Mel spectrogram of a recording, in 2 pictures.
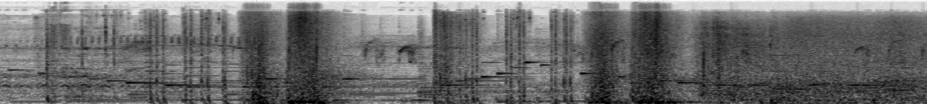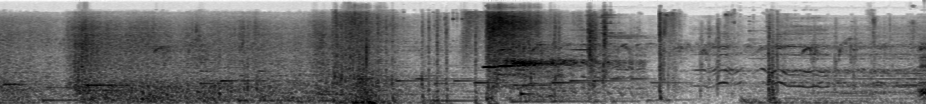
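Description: Horse in the Black Desert Online video game, hooves clip-clopping in a loose galloping rhythm with heavier thuds and a brief whinny, fairly loud over game music and ambient effects.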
